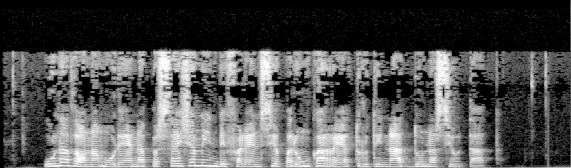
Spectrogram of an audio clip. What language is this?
Catalan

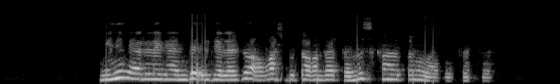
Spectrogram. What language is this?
Bashkir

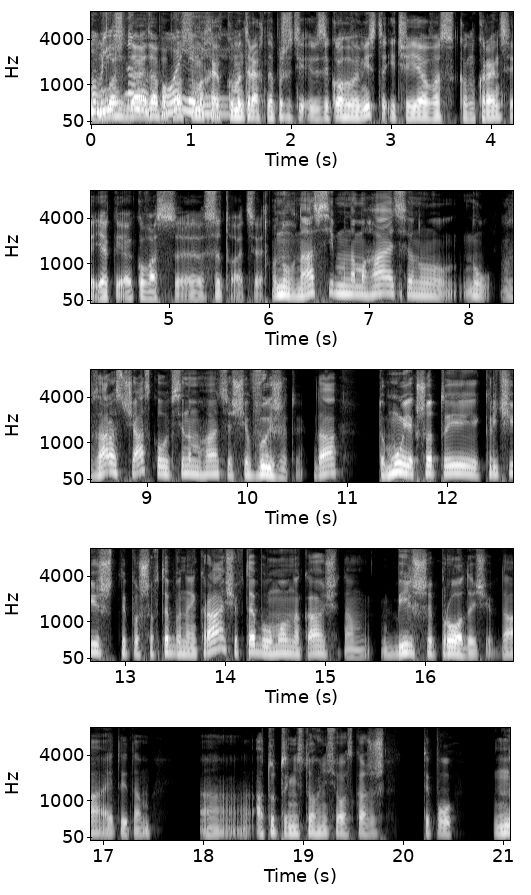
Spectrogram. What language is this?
Ukrainian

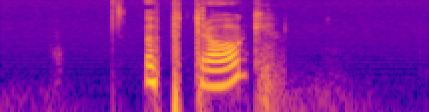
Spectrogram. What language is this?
Swedish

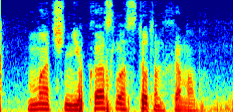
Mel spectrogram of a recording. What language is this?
Russian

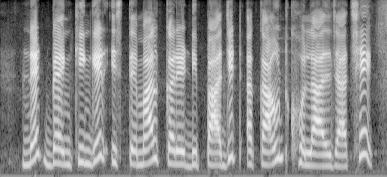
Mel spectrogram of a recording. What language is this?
Magahi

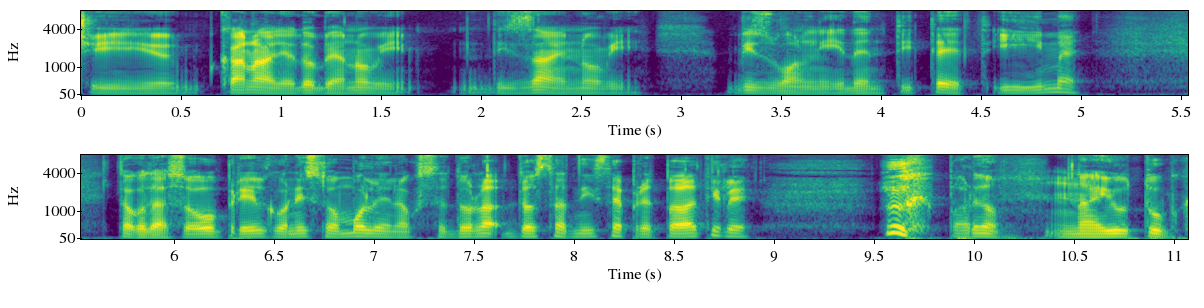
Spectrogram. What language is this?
Croatian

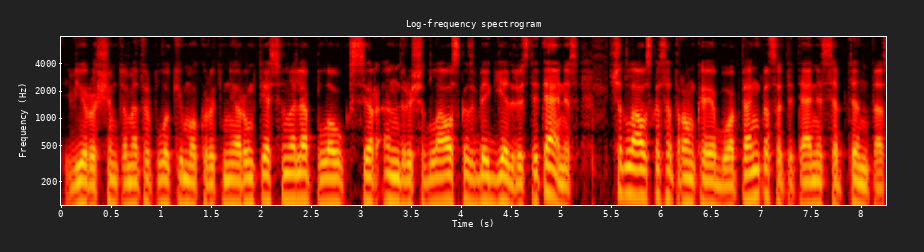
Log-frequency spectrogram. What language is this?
Lithuanian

